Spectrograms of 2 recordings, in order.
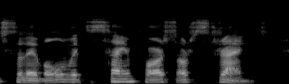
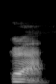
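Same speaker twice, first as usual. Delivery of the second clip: "graph" said alone and louder, as a stressed syllable; 4 semitones lower, 6 dB louder than usual. Shown as a demonstration. Teacher isolating the third syllable of photographic, "graph" stressed hard. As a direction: punch "graph" out on its own. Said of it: "the stress at, uh, third syllable".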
